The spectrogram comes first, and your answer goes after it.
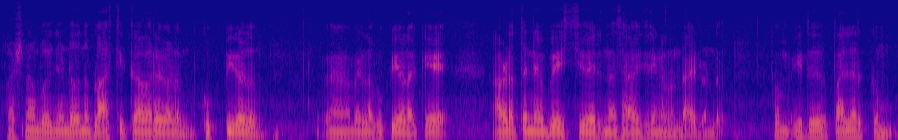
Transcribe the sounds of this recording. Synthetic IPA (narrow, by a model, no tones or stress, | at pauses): pɐʂɳɐmpurɐɲːoɳɖoːɣunːɐp̬ɭa̰ːstikːɐʋɐrɐɣɐɭṵmkupːiɣɐɭṵm | ʋeɭːɐkupːiɣɐɭo̞kːe̞̰ | ɐ̰ʋiɽet̪ːɐnːe̞ubɐjeːʂi̥t͡ɕːɨʋɐɾunːɐs̬aːhɐt͡ɕːɐɾjɐŋːɐ̰ɭṵɳɖa̰ːjiʈːuɳɖɨ̰ | ɐpːɐmiðɨpɐlɐrkːum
